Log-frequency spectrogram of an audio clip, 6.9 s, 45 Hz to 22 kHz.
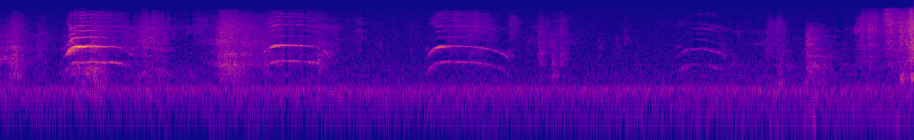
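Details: Morning meows in a foster home from rescued cat Shelby's household, brought there via Everett Animal Shelter and Purrfect Pals, on 2017-09-19: a series of short, high, arched meows, each rising then falling, spaced about a second apart, with faint rustling between.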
